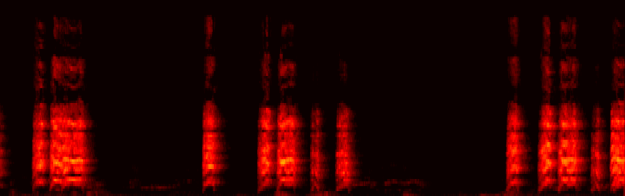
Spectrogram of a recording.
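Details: A pet sun conure gives harsh, piercing screeches in short chirping bursts, with pauses between each burst.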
